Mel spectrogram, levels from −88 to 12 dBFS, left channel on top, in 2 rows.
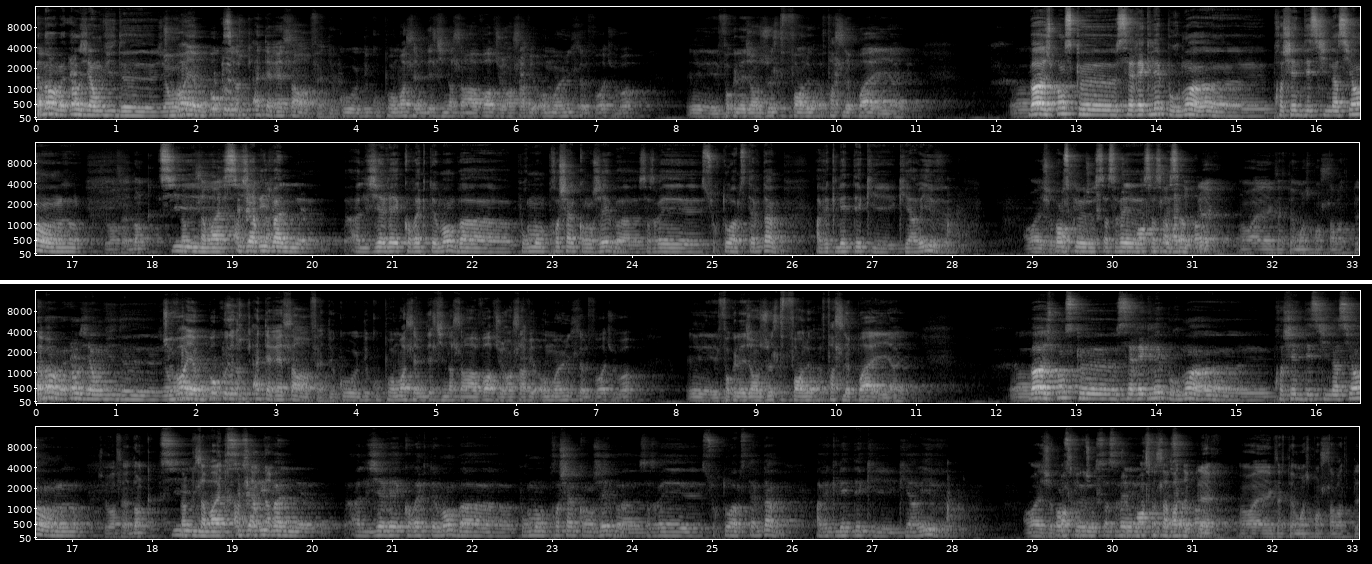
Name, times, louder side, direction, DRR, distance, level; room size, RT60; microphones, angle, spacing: voice 1, 0.0-2.6 12.4-17.1 18.1-25.9 26.3-28.0 29.1-31.2, left 4 dB, 50° left, 0.3 m, -30 dB
voice 2, 1.6-7.5 8.1-10.8 12.2-12.6 17.4-17.9 18.3-19.5 28.9-29.5 30.1-31.3 31.6-33.0, right 1 dB, 20° right, 0.5 m, -35 dB
9.9 x 5.0 x 2.7 m
head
